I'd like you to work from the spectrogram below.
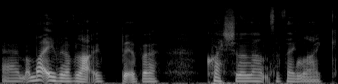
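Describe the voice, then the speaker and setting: Her voice has a dark, mellow tone, captured in a very clean recording with a silent background. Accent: East Midlands. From England, Leicester. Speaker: podcast host. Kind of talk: casual monologue. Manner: hesitant, many fillers.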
